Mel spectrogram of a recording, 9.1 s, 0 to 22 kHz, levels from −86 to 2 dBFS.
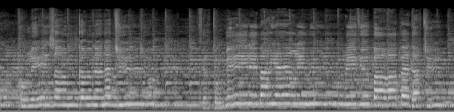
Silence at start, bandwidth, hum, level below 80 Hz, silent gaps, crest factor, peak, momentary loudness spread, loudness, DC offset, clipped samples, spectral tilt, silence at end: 0 s; 16 kHz; none; -68 dBFS; none; 18 dB; -4 dBFS; 8 LU; -22 LUFS; 0.9%; under 0.1%; -3 dB/octave; 0 s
